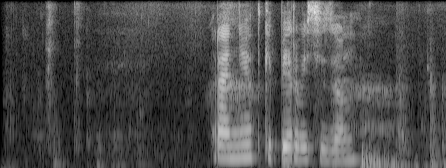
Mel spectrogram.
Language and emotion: Russian, neutral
